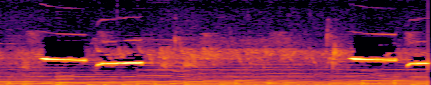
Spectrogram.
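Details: Black-capped chickadee (Poecile atricapillus) whistling its clear two-note fee-bee spring mating song, already heard in mid-winter: a high note then a slightly lower one, given twice about three seconds apart over soft background music.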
